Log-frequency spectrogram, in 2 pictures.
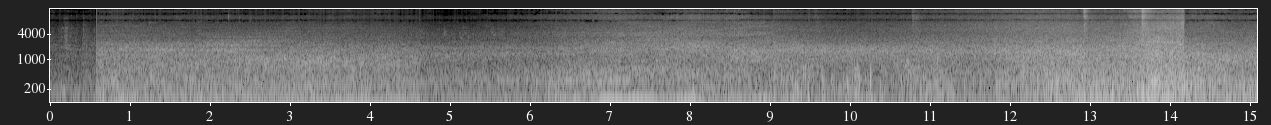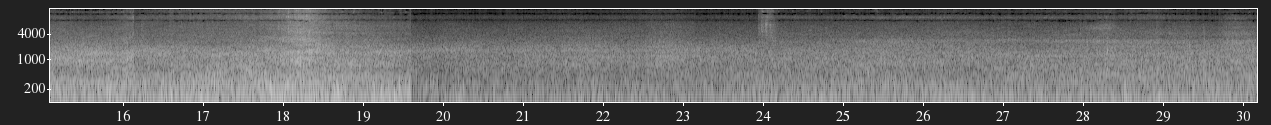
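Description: City street traffic, a steady hum of passing cars with two louder swells as vehicles go by near the middle, then drops suddenly to a lower hum.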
